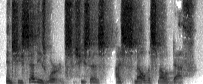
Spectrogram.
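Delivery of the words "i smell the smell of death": plain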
